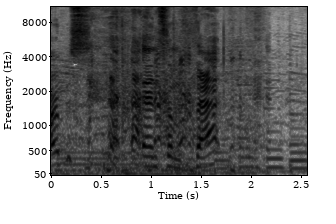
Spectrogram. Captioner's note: people laughing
